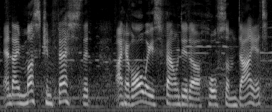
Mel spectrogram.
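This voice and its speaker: An actor playing an earnest, bookish and plucky schoolboy in an audio drama. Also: male voice, fairly high pitch, moderate pace, music in the background, natural voice. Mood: mock grand.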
